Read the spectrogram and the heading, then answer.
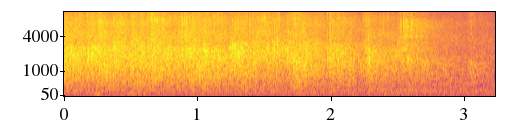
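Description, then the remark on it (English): A crowd at a church gathering claps steadily for the pastor, a dense wash of many hands, holding strong before gradually tapering off toward the end. “So can we give him a big round of applause just to show him some love?”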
